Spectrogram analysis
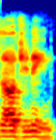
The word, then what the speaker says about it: arginine: head around the word arginine. And because she's a scouser, I said just imagine your daughter's called Janine, right? And then it's Arjginine.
